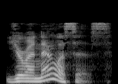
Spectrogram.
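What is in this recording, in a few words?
"urinalysis", British English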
